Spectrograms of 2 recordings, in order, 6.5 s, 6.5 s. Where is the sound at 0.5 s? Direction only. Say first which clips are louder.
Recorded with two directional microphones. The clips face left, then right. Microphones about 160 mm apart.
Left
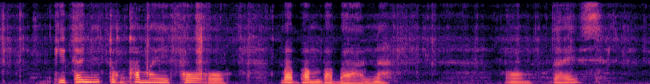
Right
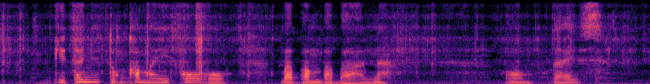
Left 7 dB; 45° left (ahead or behind).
